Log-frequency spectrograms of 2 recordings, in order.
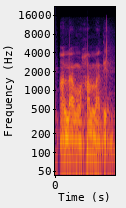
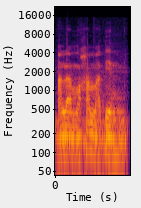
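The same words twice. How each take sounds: Both takes have the same delivery.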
